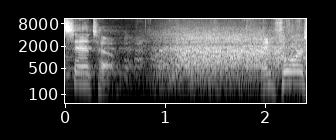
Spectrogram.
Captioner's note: laughter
